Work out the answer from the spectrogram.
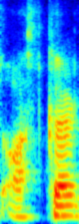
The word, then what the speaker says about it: OSCA: For example, the new occupation classification system that ABS implemented early this year, late last year, called OSCA, OSCA, but pronounced Oscar like the awards, is we did an explainer on it to specifically point out what the changes were for mining and automotive.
